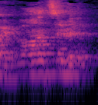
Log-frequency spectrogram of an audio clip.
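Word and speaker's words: advanced: ನಿಮಗೆ 100% ಪ್ರೊನೌನ್ಸಿಯೇಷನ್ ಸಿಗುತ್ತೆ ಇಲ್ಲಿ ಟಿ ಕೊಟ್ಟಿದ್ದಾರೆ ಟಿ ಟಿ ಅನ್ನೋ ಉಚ್ಚಾರಣೆ ಇದೆ ನಾವು ಅಡ್ವಾನ್ಸ್ಡ್ ಅಂತ ಹೇಳಬಾರದು ಅಡ್ವಾನ್ಸ್ಡ್ ಟಿ ಹಾಕ್ಬೇಕು ಅಲ್ಲಿ ಓಕೆ ಸೊ ಇದು ಅಡ್ವಾನ್ಸ್ಡ್ ನಾನು ಹಾಗೆ ಕನ್ನಡದಲ್ಲಿ ಹಾಕಿದ್ದೀನಿ ನೋಡಿ ಅಡ್ವಾನ್ಸ್ಡ್ ಅಡ್ವಾನ್ಸ್ಡ್ ಟಿ ಹಾಕ್ಬೇಕು ದ ಅಡ್ವಾನ್ಸ್ಡ್ ಅಂತ ಬರಲ್ಲ ಓಕೆ ನೆಕ್ಸ್ಟ್ ನೆಕ್ಸ್ಟ್ ನೋಡಿ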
